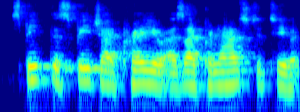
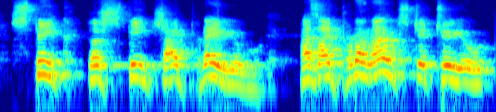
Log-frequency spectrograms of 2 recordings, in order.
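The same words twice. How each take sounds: First: It is spoken in a quiet, shy voice. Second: It is spoken in a full, confident voice. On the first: The speaker was too shy to project. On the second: This is how the speech is meant to be delivered.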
